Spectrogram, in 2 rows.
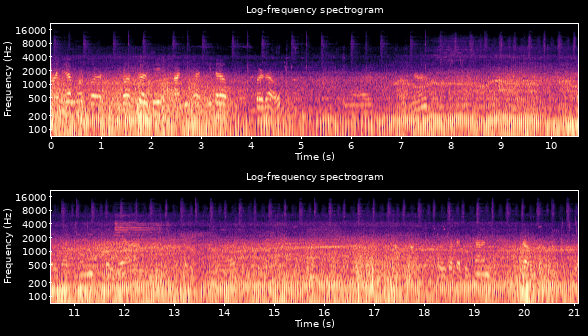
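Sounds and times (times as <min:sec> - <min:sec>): background music: 0:00.0 - 0:21.0
motorcycle engine and wind rumble: 0:00.0 - 0:21.0.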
